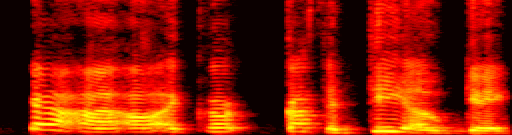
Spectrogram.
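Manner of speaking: put-on very slow, high, drawled childlike English accent. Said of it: "sounded like a child talking, but in an English accent".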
